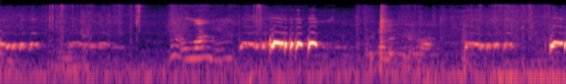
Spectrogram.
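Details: Local zebra dove, a keen singer, voicing song meant to provoke other doves to reply: soft purring coo phrases, then one loud four-pulse phrase, with brief rising and falling whistled notes from another bird and low background noise.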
